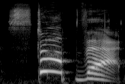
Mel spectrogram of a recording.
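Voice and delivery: loud, high-pitched cry to stop; scream. Acted. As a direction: yell at the baby to stop. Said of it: "screamed Uncle Ned".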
